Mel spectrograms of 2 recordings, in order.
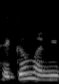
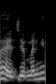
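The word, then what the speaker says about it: hegemony: गया था कि जो हेजमनी है या हेगमनी जिसको आप कभी-कभी बोलते हो वैसे इसको हेजमनी प्रोनाउंस करते हैं।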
